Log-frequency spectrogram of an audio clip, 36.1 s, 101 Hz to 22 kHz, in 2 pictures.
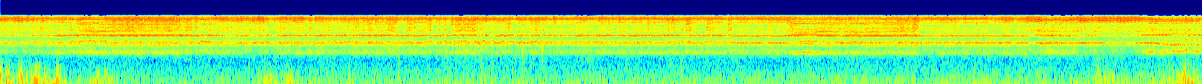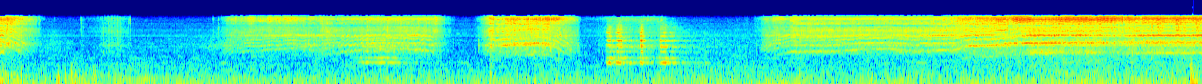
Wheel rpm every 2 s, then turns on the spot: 200, 200, 200, 200, 200, 200, 190, 190, 190, 30, 20, 80, 80, 50, 20, 100, 150, 200.
26-28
